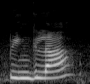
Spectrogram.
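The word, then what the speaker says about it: পিঙ্গলা: ইরা পিংলা এবং সুষুমনা অনেক জায়গায় অনেক ভুল প্রোনাউন্সিয়েশন শুনতে পারেন আপনারা অনেক ভুল উচ্চারণ না তিনটি নাদি হলো ইরা পিংলা এবং সুষুমনা তিনটি প্রধান এবং এই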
